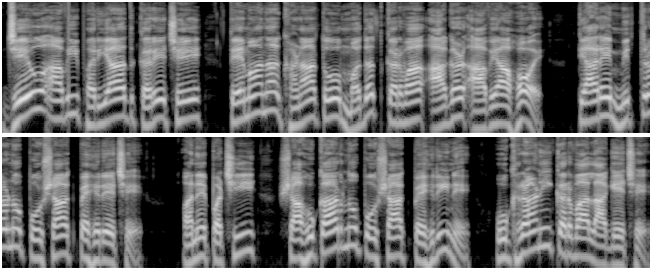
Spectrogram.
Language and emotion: Gujarati, neutral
